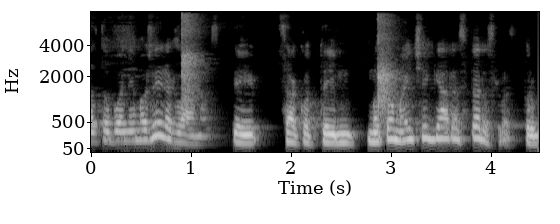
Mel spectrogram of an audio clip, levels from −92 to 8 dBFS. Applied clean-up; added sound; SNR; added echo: classical method WPE with log-MMSE.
